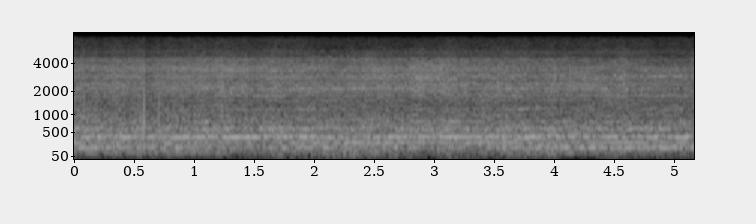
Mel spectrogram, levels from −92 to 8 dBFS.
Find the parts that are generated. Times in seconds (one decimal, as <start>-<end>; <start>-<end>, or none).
1.9-3.6; 4.1-5.2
